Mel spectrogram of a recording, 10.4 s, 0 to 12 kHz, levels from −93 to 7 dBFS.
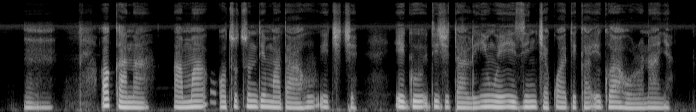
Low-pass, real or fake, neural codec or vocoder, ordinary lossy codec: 10.8 kHz; real; none; none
